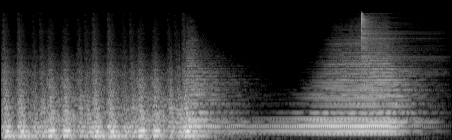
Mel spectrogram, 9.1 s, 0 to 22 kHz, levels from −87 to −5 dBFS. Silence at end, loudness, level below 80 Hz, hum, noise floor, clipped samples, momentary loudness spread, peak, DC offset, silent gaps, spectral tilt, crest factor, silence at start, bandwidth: 0.3 s; -24 LUFS; -44 dBFS; none; -49 dBFS; under 0.1%; 18 LU; -8 dBFS; under 0.1%; none; -7 dB/octave; 16 dB; 0.05 s; 15 kHz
